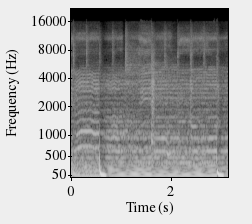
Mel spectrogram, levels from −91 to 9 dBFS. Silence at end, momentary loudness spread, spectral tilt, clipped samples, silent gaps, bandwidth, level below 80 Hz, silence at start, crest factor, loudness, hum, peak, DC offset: 0 s; 2 LU; -5 dB/octave; under 0.1%; none; 15.5 kHz; -18 dBFS; 0 s; 10 dB; -16 LUFS; none; -4 dBFS; under 0.1%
